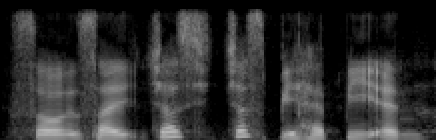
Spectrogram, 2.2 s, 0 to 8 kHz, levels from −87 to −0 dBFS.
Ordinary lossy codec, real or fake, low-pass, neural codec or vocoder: none; real; 7.2 kHz; none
